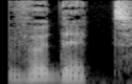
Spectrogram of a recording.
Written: vedette

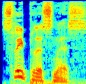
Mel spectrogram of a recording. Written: sleeplessness

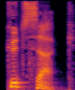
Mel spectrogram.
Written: cul-de-sac

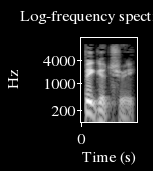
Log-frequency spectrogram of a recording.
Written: bigotry

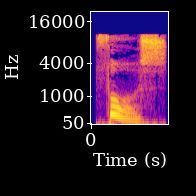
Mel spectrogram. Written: force

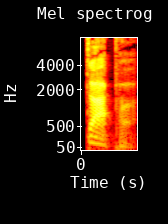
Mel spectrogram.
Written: dapper

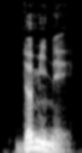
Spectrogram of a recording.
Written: dominer

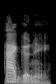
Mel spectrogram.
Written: agony

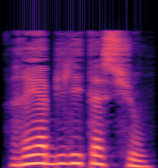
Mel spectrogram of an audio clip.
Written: réhabilitation

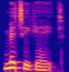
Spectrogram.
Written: mitigate

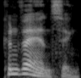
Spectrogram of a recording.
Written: conveyancing

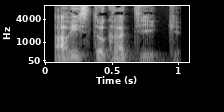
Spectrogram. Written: aristocratique

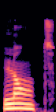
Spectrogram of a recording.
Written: lente

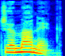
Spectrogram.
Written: Germanic

